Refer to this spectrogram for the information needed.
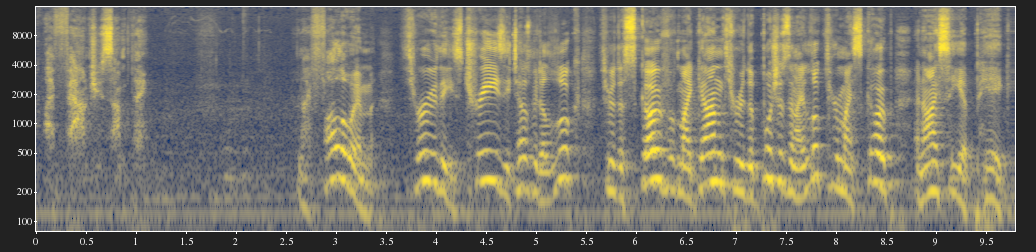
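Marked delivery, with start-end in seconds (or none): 0.1-1.2 very soft, hushed whisper under the breath. Quoting Dad coming back on a hunt to report what he found: retelling Dad's whisper. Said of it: "he whispers".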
